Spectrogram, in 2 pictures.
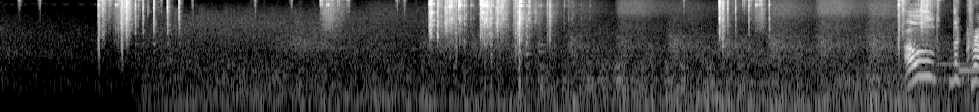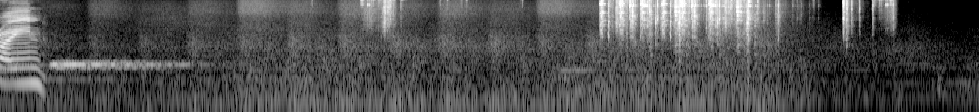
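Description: Soft interface clicks tick in quick bursts.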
